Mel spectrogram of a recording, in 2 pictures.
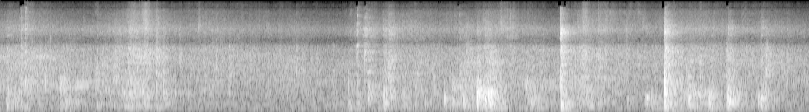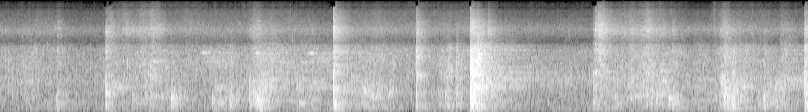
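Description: Pasta being stirred with eggs in a hot pan, a continuous sizzle broken by repeated clinks and scrapes of a utensil against the pan, close up and without talk.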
